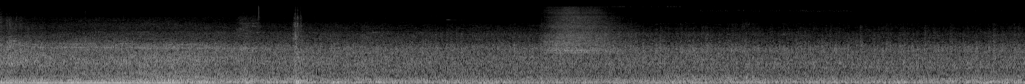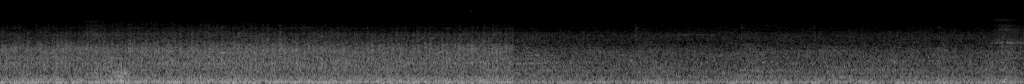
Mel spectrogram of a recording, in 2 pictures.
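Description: Downtown street traffic with a heavy vehicle running close by: a deep rumble at the start, and a short air-brake hiss about five and a half seconds in. The traffic noise drops a little a few seconds before the end.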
